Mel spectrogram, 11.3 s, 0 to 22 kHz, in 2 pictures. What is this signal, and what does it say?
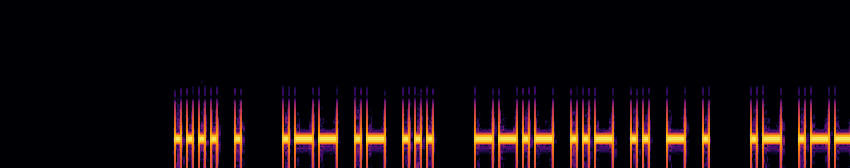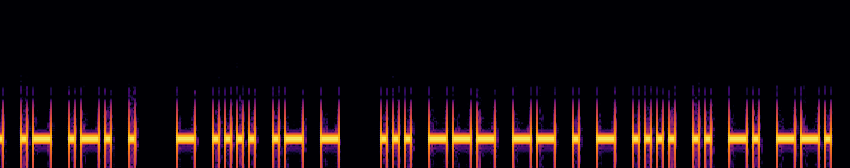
Morse code, heard as a keyed tone, about 30 wpm, 700 Hz. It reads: HE WAS QUITE AWARE THAT SOMETHING
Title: Sentences from Top 1400 Words 30wpm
